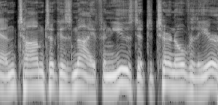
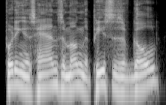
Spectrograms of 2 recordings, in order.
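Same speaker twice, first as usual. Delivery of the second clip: usual speaking voice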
